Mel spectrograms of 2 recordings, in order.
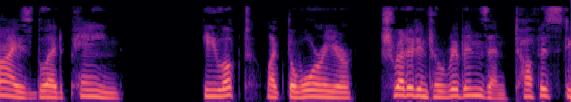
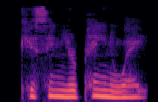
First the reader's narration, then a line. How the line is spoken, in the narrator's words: I whispered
